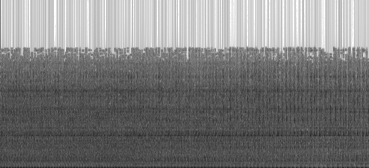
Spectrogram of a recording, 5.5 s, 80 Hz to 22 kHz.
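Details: Craftsman LT2000 lawn tractor repowered with a Kohler Courage single-cylinder, after epoxy repair of a cracked crankcase: a fast idle with light, regular ticking on top, heard as lifter noise; an oil drip is still seen. Valve-train cause suspected, not confirmed.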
